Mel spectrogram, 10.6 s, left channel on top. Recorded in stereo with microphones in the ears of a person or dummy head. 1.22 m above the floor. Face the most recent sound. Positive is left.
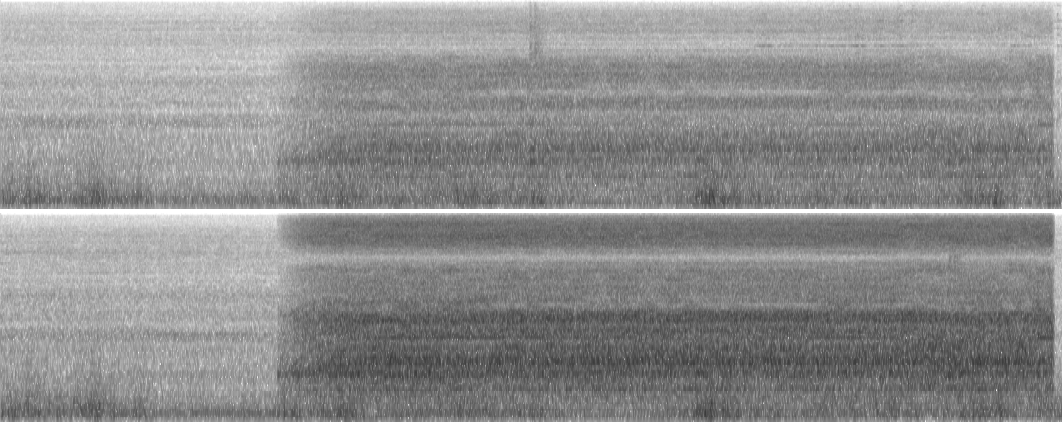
turn(degrees=-55)  # may be behind; listen again after turning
